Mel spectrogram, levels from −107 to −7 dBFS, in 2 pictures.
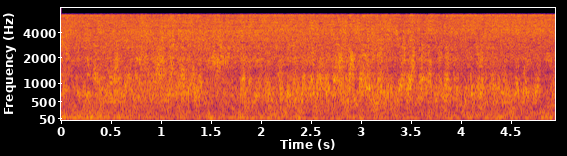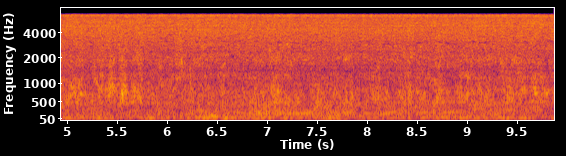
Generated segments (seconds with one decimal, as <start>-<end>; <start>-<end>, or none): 0.0-9.9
